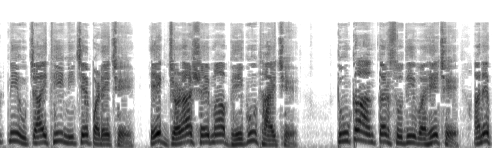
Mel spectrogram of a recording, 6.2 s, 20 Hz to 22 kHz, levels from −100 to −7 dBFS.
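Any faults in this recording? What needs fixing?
HE-AAC compression, likely at a bitrate around 16 kbps, runs throughout: rebuilt treble stops at 11.8 kHz, and s sounds turn gritty and lispy from copied bands. Encode at a higher bitrate or deliver the speech in a lossless format.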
